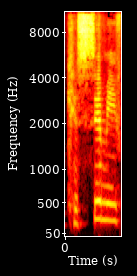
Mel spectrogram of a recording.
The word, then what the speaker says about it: Kissimmee: And this is part of the hype machine leading up to the Meekum auction in January in Kissimmee, Florida.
